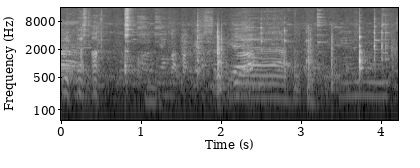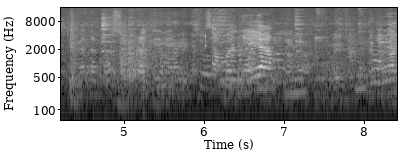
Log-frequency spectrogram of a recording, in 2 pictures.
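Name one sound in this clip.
Plates clink and knock against a table.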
